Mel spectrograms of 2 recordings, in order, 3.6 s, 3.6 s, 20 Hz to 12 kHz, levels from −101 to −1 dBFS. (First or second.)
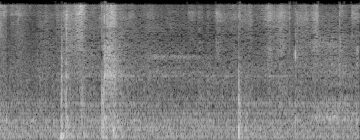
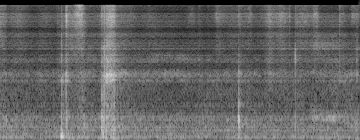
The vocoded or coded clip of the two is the second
